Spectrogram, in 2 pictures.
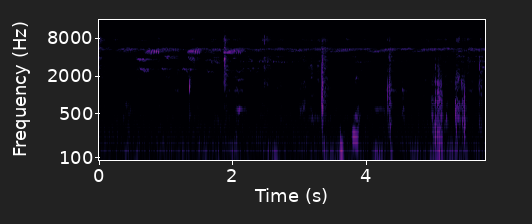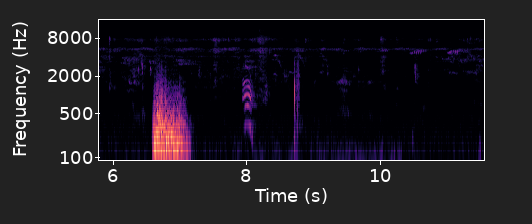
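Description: Cows tear and munch grass close by.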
